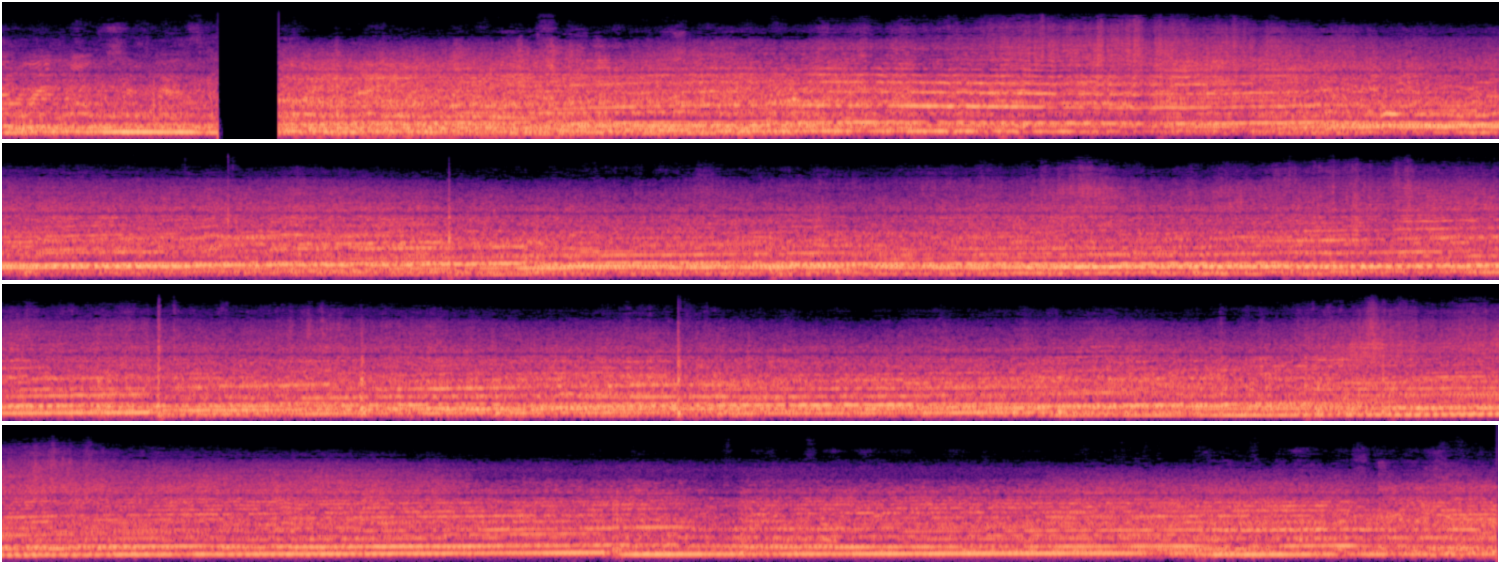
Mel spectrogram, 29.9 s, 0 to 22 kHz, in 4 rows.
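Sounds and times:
racing cars accelerating hard: 0:00.0 - 0:29.9.

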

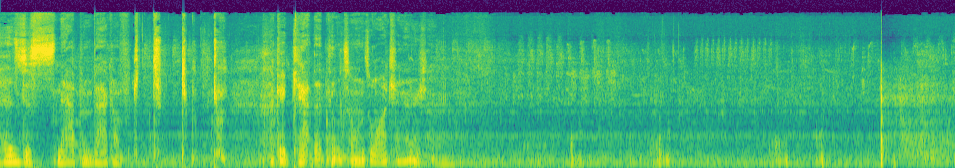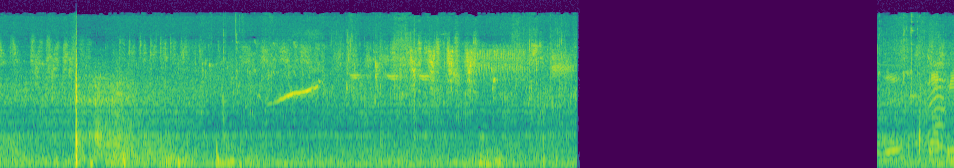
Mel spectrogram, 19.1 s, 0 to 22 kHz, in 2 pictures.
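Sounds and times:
shotgun shots: 0:08.8 - 0:11.4.

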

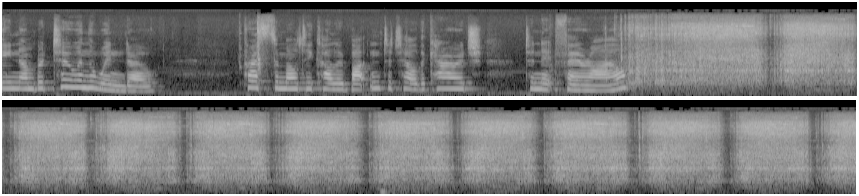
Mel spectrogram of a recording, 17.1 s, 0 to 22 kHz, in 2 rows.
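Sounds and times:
knitting machine carriage sliding: 0:06.0 - 0:17.0.

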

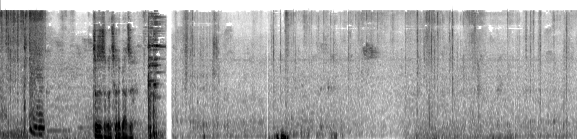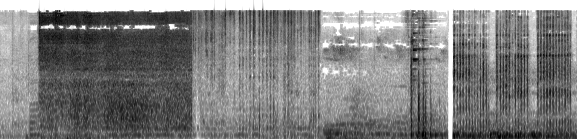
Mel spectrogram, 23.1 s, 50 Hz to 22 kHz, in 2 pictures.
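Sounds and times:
water hissing into steam: 0:12.3 - 0:15.4.

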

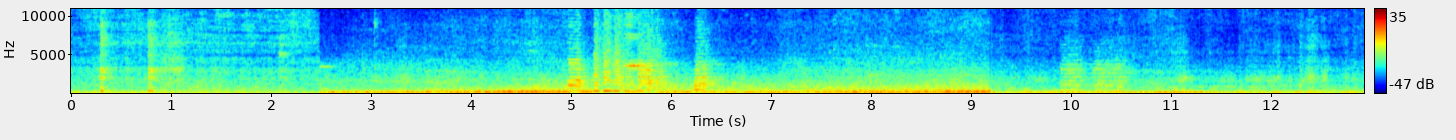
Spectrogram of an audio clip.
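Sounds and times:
motor vehicle rumbling: 0:00.0 - 0:12.9
horn tooting: 0:05.0 - 0:06.6.

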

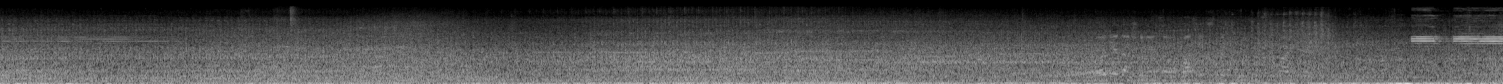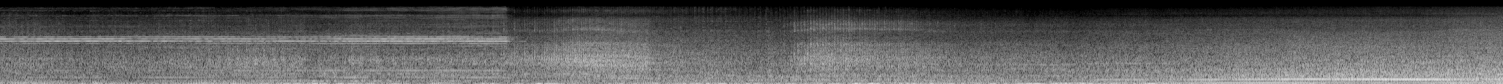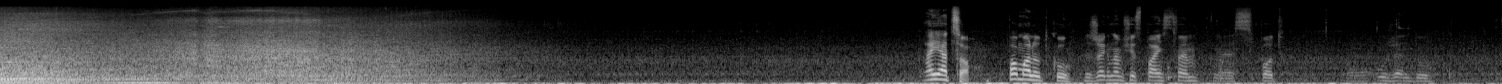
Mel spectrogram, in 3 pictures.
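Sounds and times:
tractor diesel engines rumbling: 0:00.0 - 0:45.0
tyres hissing on wet road: 0:00.2 - 0:25.9.

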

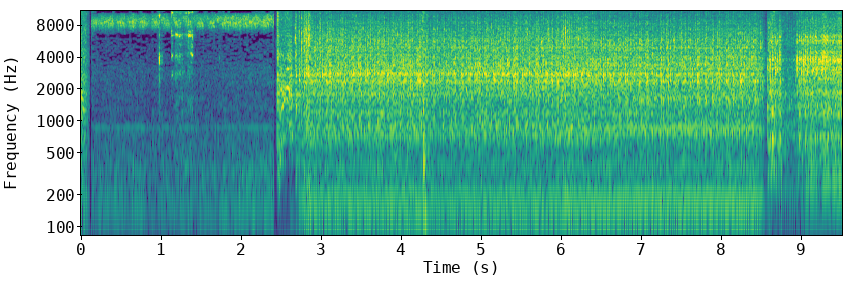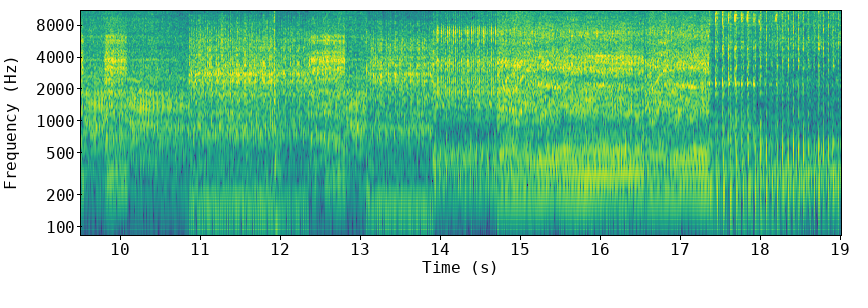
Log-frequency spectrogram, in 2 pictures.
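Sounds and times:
motor running: 0:02.5 - 0:19.0.

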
